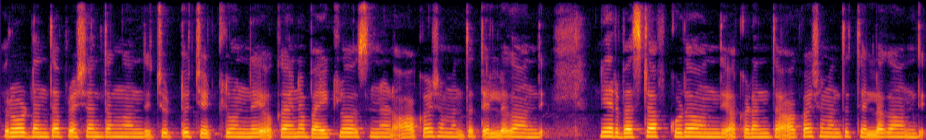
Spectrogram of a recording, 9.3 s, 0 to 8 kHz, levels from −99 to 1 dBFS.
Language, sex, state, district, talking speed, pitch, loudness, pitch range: Telugu, female, Andhra Pradesh, Sri Satya Sai, 160 wpm, 220 Hz, -16 LUFS, 210-230 Hz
